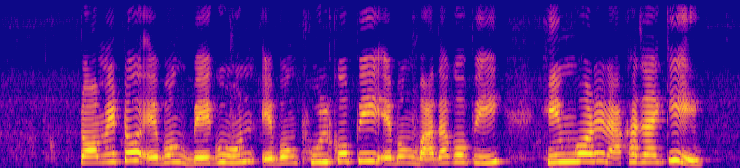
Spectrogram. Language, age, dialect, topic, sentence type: Bengali, 18-24, Rajbangshi, agriculture, question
